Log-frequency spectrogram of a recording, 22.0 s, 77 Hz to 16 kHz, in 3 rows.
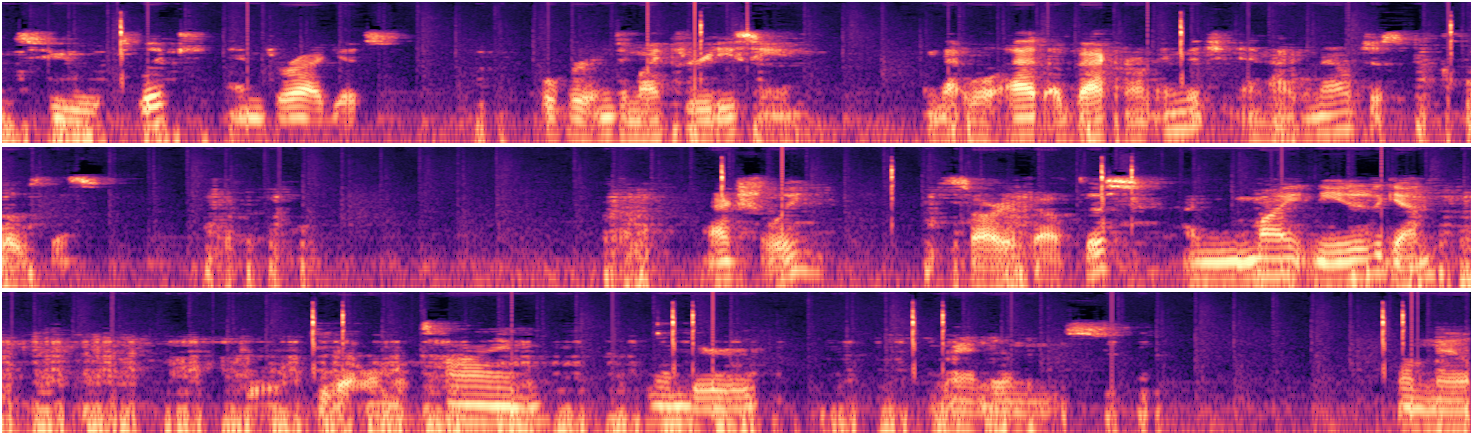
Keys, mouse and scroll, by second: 4.5 middle click, 5.4-6.7 drag, 10.0-22.0 drag.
